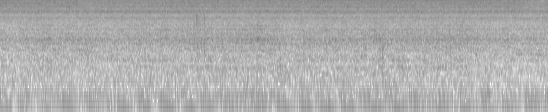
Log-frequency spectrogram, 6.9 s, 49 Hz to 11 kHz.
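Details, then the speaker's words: 1995 Audi A6 five-speed with 67,000 miles, during a power steering pump repair: loud, constant airy hiss over a quiet idle from a vacuum leak through an old, brittle, cracked rubber hose. "You can actually hear the vacuum leak. The hissing sound is the vacuum leak."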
